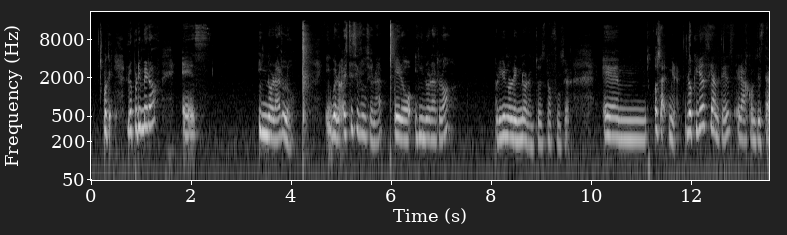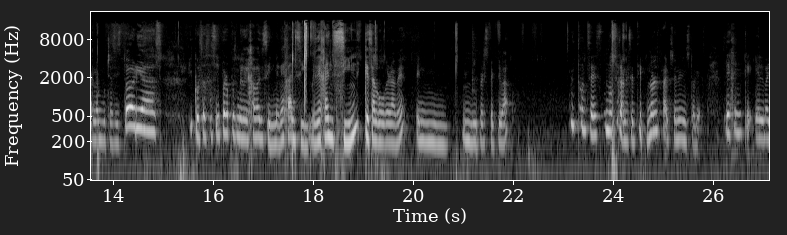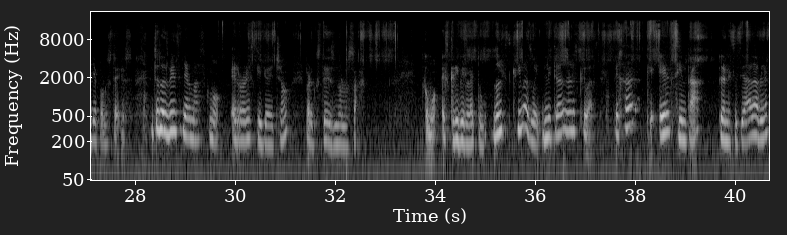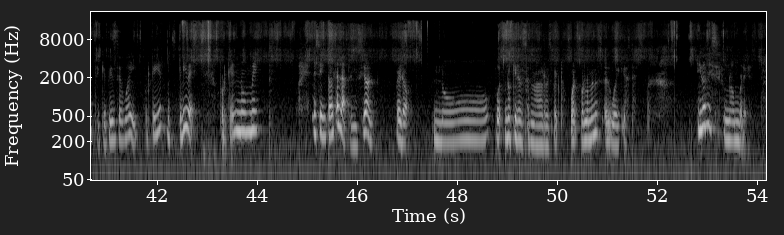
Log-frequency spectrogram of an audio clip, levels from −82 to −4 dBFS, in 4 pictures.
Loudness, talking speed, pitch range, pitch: -31 LUFS, 155 wpm, 205-275 Hz, 230 Hz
